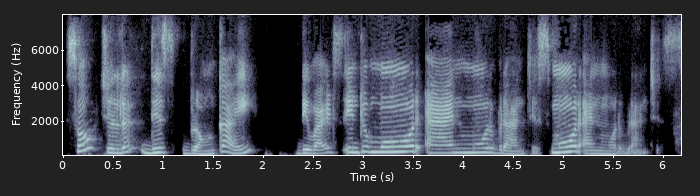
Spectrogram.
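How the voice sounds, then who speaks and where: A woman with an Indian accent teaches an online class, stretching and repeating key words as she explains. Her voice sits fairly high. The sound is dull and lo-fi, like a laptop mic on a video call. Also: expressive. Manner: explains slowly, repeats key terms, mixes Hindi and English.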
